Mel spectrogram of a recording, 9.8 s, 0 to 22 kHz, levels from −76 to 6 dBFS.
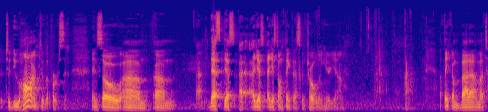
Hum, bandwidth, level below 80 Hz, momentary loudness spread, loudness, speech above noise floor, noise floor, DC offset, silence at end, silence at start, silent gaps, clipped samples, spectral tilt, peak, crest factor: none; 17 kHz; -50 dBFS; 22 LU; -16 LUFS; 25 dB; -41 dBFS; under 0.1%; 0 s; 0 s; none; 0.1%; -4.5 dB/octave; 0 dBFS; 18 dB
